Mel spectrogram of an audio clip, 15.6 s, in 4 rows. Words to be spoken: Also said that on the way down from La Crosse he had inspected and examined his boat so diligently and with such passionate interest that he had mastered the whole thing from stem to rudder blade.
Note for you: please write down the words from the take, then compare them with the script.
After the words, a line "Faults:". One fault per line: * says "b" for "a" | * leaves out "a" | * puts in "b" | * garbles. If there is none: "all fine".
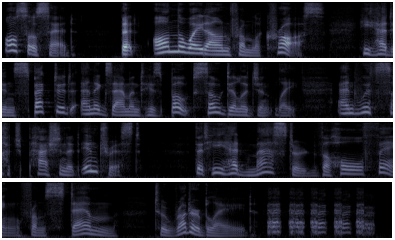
Also said that on the way down from La Crosse he had inspected and examined his boat so diligently and with such passionate interest that he had mastered the whole thing from stem to rudder blade.
Faults:
all fine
